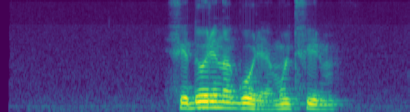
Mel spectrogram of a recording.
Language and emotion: Russian, neutral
